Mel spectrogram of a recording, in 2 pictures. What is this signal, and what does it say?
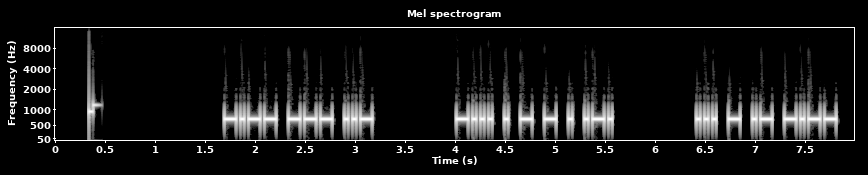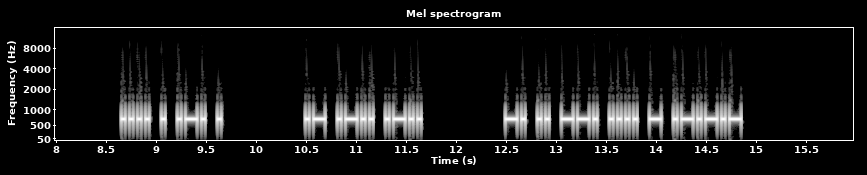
Morse code, heard as a keyed tone, about 32 wpm, 700 Hz. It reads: YOU BETTER STAY HERE ALL NIGHT.
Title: 3x Word-Spacing - Sentences from Top 500 Words - 30wpm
